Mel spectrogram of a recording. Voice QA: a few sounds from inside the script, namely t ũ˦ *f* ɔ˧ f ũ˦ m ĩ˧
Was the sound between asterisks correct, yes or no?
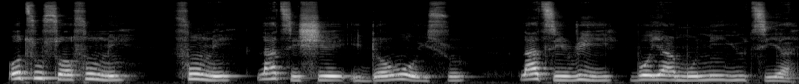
no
